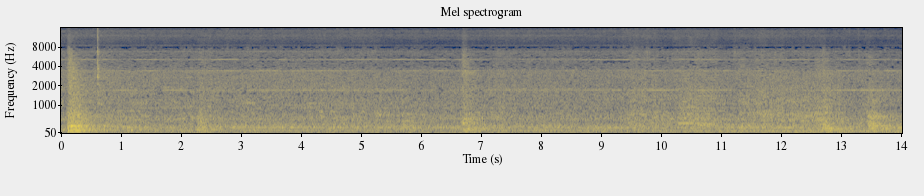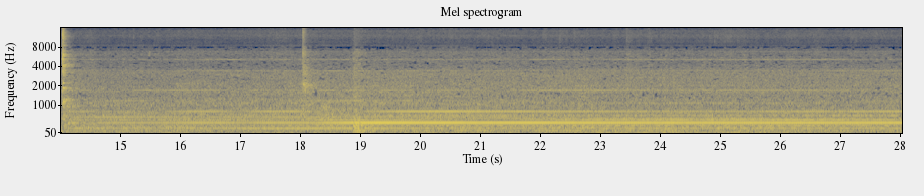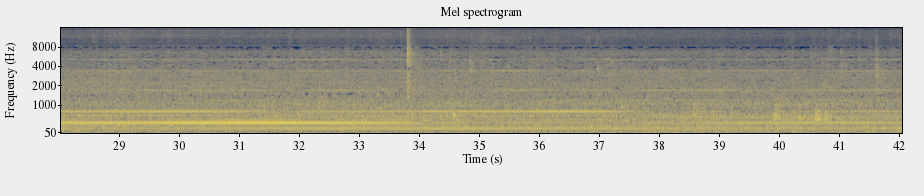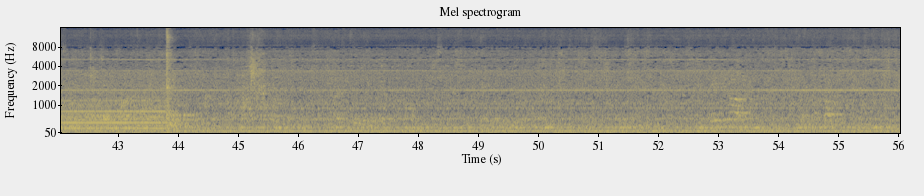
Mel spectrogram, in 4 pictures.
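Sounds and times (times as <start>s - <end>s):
keg washer machine hum: 0.0s - 56.0s.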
